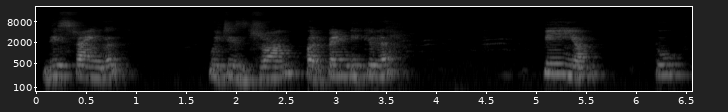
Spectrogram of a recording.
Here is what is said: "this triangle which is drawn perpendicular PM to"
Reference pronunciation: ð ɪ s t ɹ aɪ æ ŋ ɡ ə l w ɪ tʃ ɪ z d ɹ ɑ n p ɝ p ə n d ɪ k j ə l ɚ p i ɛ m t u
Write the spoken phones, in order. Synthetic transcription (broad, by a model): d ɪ s t ɹ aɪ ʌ ŋ ɡ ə l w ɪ tʃ ɪ z d ɹ ɑ n p ɝ p ə n d ɪ k j ə l ɚ p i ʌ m t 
